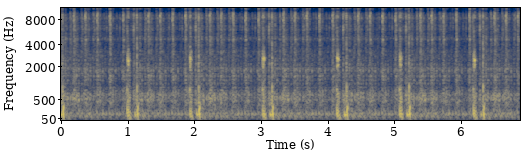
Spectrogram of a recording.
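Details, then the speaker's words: Coles engine running on regular gasoline with ignition timing set late, about 6 to 8 degrees after top dead center; slow, even firing near once a second with a sharp pop each cycle and no knock, whereas at top dead center it seemed to knock slightly. "have it set at about 6 to 8 degrees after top dead center right now, and I'm sure I could get closer to top dead center with it. I did have it at top dead center, but it sounded like it was knocking a"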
